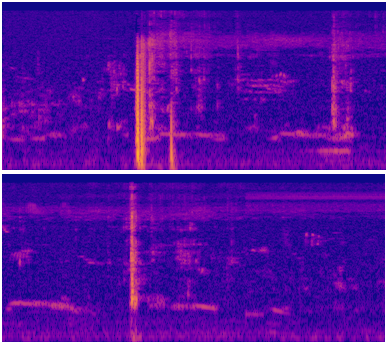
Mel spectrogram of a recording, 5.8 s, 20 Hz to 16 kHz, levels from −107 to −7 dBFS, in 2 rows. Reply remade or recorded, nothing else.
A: recorded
